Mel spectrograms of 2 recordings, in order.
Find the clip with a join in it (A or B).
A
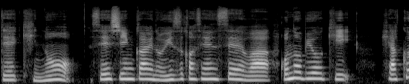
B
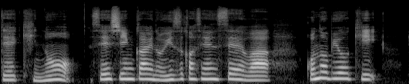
A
